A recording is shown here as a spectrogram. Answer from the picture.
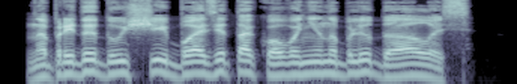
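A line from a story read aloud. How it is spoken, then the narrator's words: Grimly. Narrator (Russian): мрачно проговорил Апрос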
